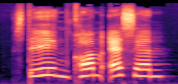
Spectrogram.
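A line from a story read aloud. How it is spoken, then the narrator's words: Mother calling up ladder. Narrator (German): rief Mama die Dachbodenleiter hoch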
